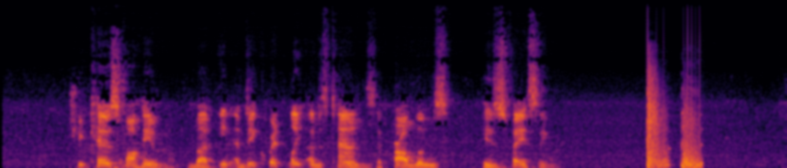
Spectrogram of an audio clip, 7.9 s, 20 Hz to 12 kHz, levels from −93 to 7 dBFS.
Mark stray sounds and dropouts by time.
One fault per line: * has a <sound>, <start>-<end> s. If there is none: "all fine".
* has a cough, 6.5-7.1 s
